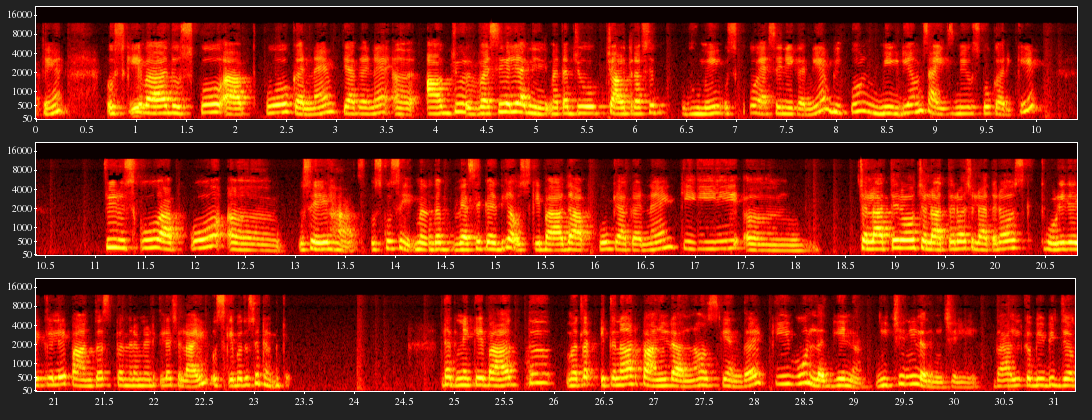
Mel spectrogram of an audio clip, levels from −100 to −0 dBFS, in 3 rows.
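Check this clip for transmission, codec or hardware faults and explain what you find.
Two transmission faults turn up in the speech, both around the four-second mark: a skip ahead followed by a jitter buffer speed-up.

Between 4.29 and 4.31 s there is a skip ahead. Roughly 0.7 s of speech never plays. It was lost in transit or discarded when the jitter buffer overflowed with later packets already queued, so playback jumps straight to newer audio with no filler. The speech lurches forward mid-flow, with part of the utterance missing. On a waveform the two sides butt together almost seamlessly. On a spectrogram, harmonics and formants change abruptly at one vertical line with no silent gap.

From 4.41 to 6.42 s a jitter buffer speed-up follows. The buffer holds more audio than its target, so the receiver trims short pitch-period-length pieces again and again, removing around a tenth of a second in total. 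Speech runs at about 105% speed with unchanged pitch and sounds slightly hurried. A spectrogram shows normal harmonic spacing but syllables and pauses compressed in time. The waveform shows periodic cycles repeatedly dropped at joins.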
